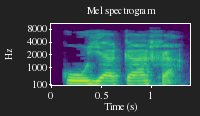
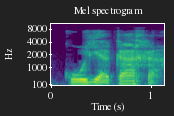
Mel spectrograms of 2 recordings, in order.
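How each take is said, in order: First: Cuyacaja drawn out slowly, ku-ya-ka-ja; teacher spelling out cuyacaja slowly; slow model pronunciation. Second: Cuyacaja said again at normal pace, falling; plain repeat. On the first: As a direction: sound out cuyacaja for the class. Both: Shown as a demonstration. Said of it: "mi hermana sería".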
